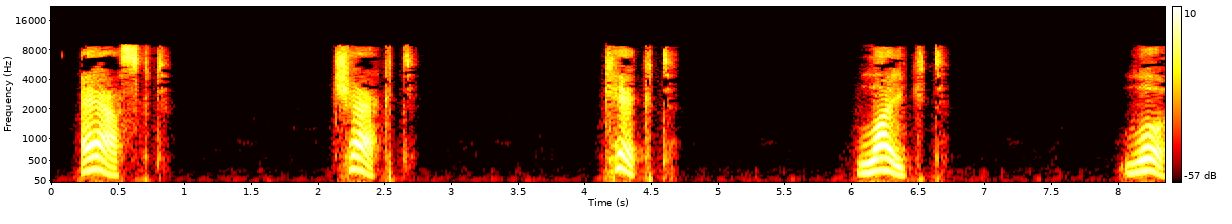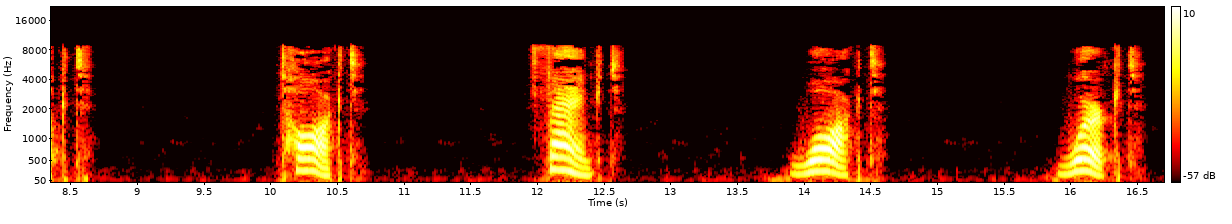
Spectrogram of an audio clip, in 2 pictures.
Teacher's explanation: ED is pronounced like T after verbs ending with a K sound.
